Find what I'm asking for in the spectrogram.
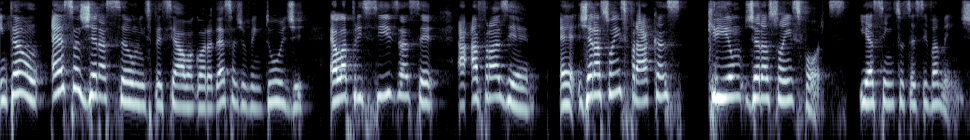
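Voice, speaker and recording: The voice has a dark, mellow tone and ordinary pitch variation, moving at a fairly slow pace. The recording is very clean, with a silent background. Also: woman, high pitch for a woman. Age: 30s. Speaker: culture official. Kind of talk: panel discussion.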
